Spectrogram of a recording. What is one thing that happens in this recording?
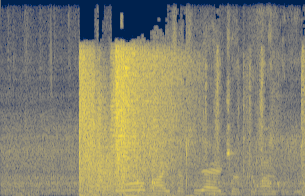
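A short triumphant game jingle plays loudly.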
